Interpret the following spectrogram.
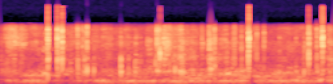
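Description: Classroom background noise: a steady low hum with many scattered clicks and rustles, and faint murmuring from students.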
